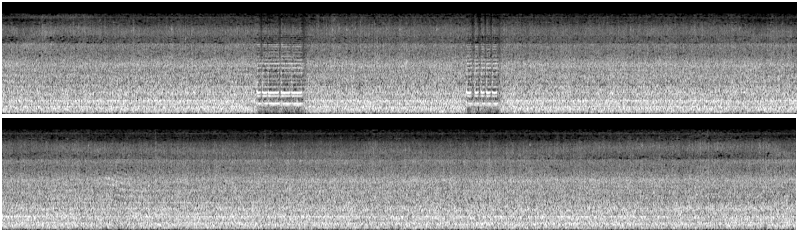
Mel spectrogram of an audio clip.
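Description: Steady road and engine noise of a vehicle driving at speed on a highway, with two short horn honks, the first about five seconds in and the second about four seconds later.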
